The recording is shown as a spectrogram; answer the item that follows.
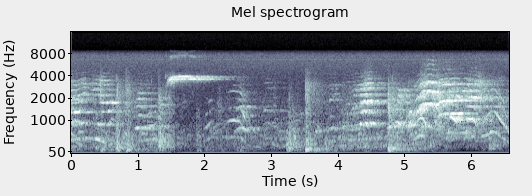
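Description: A referee's whistle blows once, steady and about a second long, then a volleyball is struck with sharp thumps, the loudest about three and a half seconds in, as the serve goes over and is played, amid voices echoing in a gym.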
